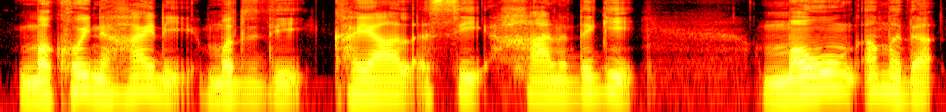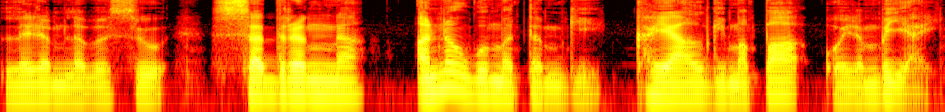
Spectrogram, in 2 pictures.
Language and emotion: Manipuri, neutral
